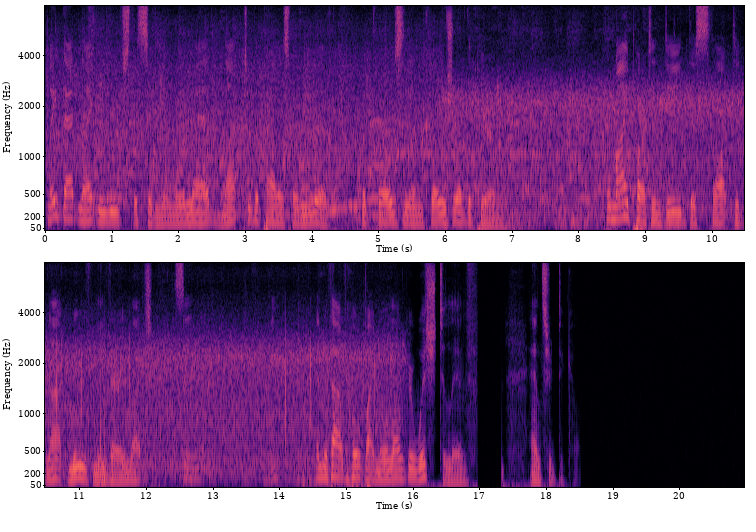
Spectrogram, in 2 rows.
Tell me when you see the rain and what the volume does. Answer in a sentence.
The rain can be heard from 0.0 to 16.0 s, at a steady volume.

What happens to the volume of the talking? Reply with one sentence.
The loudness of the talking stays about the same.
